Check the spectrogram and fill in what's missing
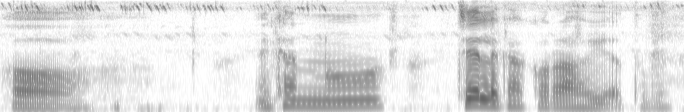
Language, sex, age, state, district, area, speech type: Santali, male, 45-60, Odisha, Mayurbhanj, rural, spontaneous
